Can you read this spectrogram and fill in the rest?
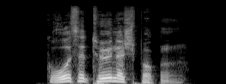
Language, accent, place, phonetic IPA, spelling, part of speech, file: German, Germany, Berlin, [ˈɡʁoːsə ˈtøːnə ˈʃpʊkn̩], große Töne spucken, verb, De-große Töne spucken.ogg
- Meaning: to brag, boast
